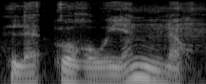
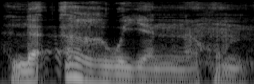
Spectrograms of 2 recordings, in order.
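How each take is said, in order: First: The glottal stop carries a u vowel. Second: The glottal stop carries an a vowel. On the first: The speaker calls it right. "إنما هي مضمومة لأغوينهم" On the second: The speaker calls it wrong. "البعض يقرأها خطأ لأغوينهم بالفتح"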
